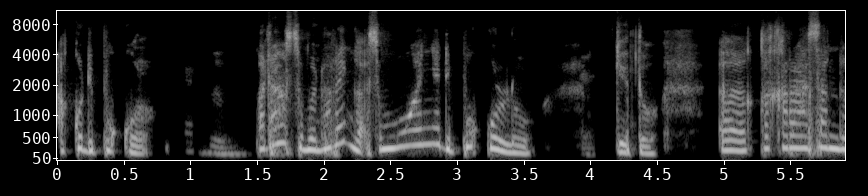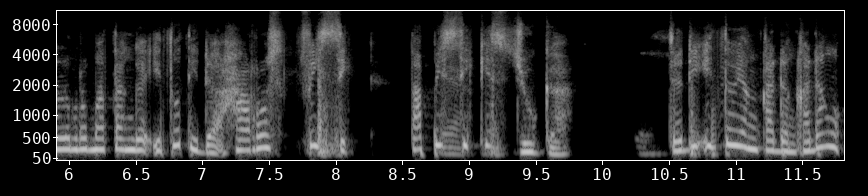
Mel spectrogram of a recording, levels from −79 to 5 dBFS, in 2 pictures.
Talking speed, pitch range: 120 wpm, 195-270 Hz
